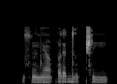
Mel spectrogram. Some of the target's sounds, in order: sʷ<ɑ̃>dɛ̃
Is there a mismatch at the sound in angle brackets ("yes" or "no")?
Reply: yes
